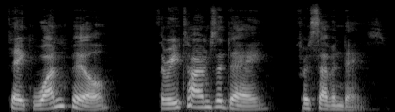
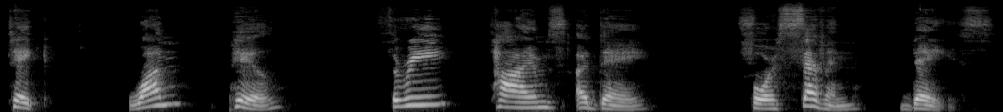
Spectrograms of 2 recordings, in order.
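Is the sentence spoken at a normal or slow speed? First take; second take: normal; slow. First: It is spoken at a normal conversational speed. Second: It is spoken at a slow, careful speed.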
